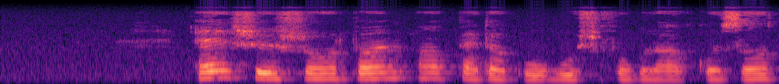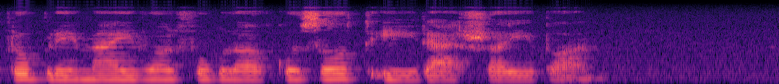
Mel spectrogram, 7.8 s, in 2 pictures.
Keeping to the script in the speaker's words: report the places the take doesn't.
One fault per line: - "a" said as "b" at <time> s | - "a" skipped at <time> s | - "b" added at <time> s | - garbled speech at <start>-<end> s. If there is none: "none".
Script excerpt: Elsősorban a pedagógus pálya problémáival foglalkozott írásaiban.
- "pálya" said as "foglalkozott" at 3.0 s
